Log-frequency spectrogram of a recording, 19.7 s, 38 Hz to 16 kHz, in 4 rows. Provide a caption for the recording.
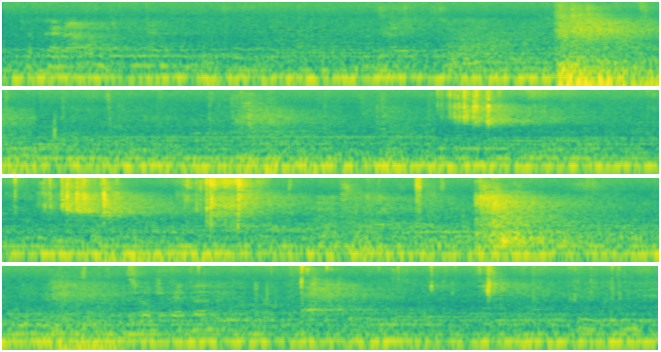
P4b HFG ambience mix 15
ZKM HFG Karlsruhe Indoor Atrium Preparing Performances Insonic2015
Reverberant sounds of working activity
noise, sounds, ZKM, industrial, indoor, working, reverberant, afternoon, HFG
